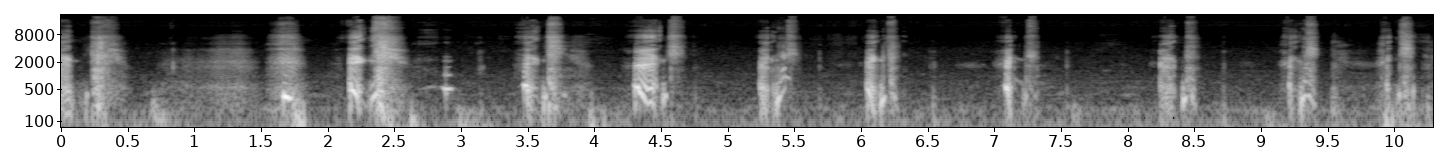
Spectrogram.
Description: I kept needing to sneeze and sneeze and sneeze and sneeze more and more! And they were coming so fast, I barely managed to finish one sneeze when the next one arrived! 🤧🤧🤧🤧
